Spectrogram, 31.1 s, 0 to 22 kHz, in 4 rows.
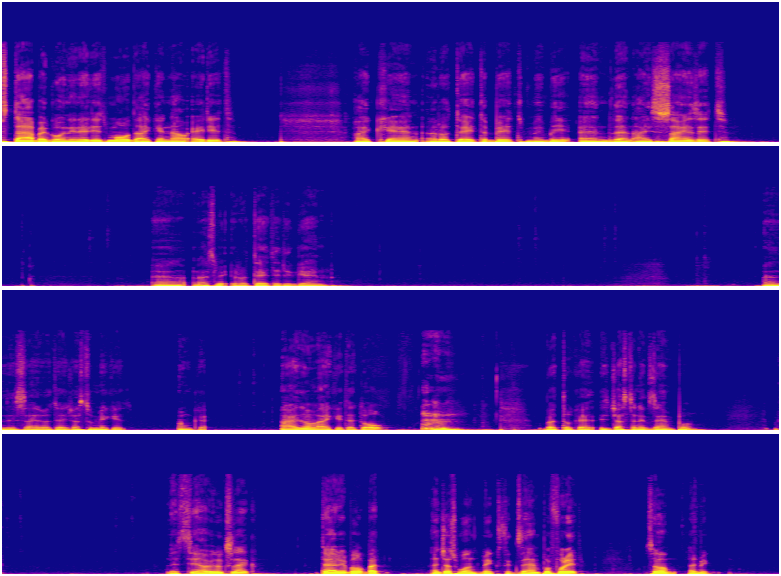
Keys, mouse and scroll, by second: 0.4 click, 3.4 r, 6.1 s, 9.7 r, 13.7 click, 14.7 r, 20.2 s, 24.4 click, 25.4 Tab, 30.0 click.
